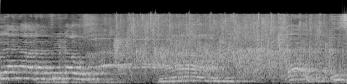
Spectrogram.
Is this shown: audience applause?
yes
